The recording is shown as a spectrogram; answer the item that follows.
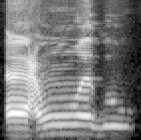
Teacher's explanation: Za-nya lu itu tidak mengalir ya. Tidak mengalir nafasnya, tapi mengalir suara. Zu itu mengalir suara, bukan nafas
